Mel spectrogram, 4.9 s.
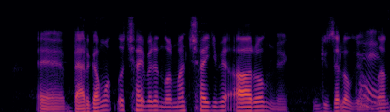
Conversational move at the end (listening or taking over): taking over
